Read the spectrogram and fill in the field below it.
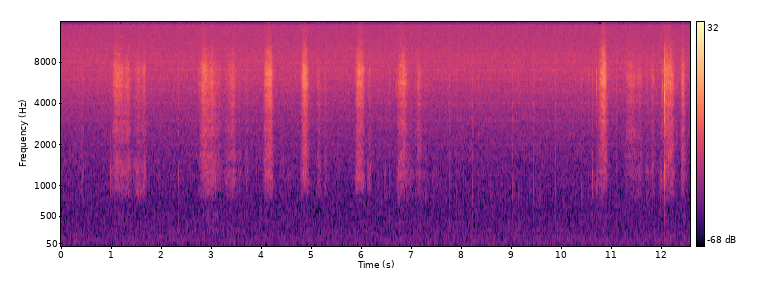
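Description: A middle-aged man speaks quietly and calmly close to a microphone.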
